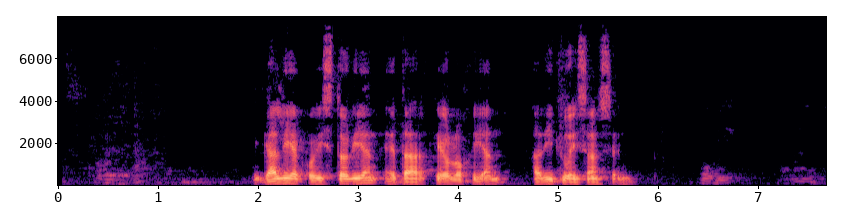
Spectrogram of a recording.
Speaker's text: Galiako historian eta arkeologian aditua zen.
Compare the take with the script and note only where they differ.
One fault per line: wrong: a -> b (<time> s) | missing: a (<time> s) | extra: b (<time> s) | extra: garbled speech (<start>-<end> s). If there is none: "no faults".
extra: izan (5.2 s)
